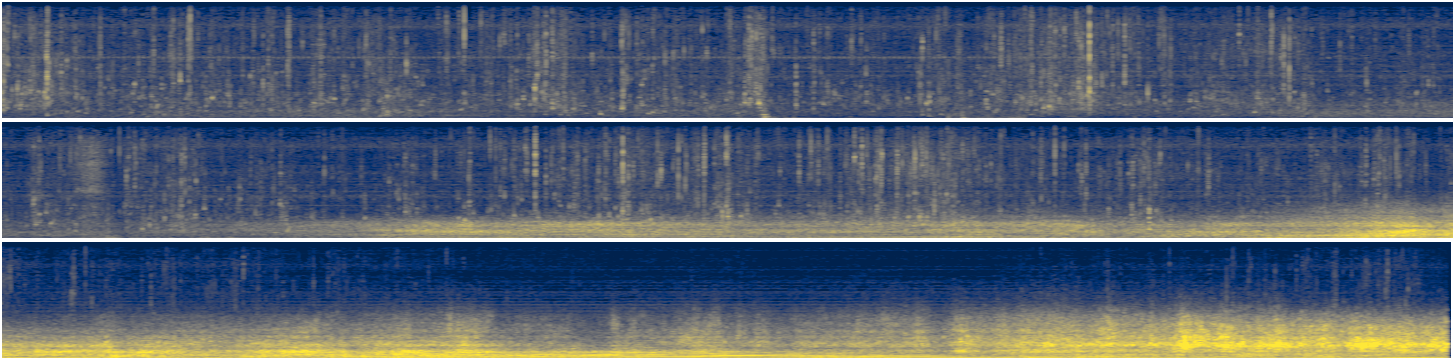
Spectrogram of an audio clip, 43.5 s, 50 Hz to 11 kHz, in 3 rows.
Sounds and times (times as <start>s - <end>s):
Stream: 0.0s - 43.5s.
